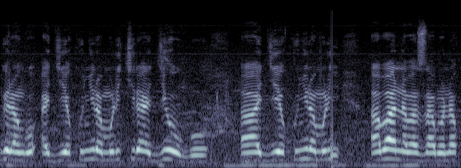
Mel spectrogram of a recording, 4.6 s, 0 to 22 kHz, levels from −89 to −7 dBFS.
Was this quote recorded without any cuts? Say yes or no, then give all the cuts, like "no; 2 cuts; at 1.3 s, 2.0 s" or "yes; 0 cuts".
no; 1 cut; at 3.4 s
